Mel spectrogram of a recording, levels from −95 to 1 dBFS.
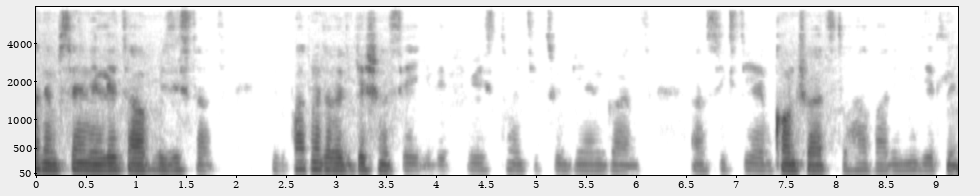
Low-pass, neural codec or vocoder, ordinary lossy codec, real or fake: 7.2 kHz; none; none; real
